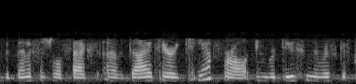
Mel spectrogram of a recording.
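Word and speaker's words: kaempferol: The other compound in calendula flowers that we have not yet talked about is camphorol.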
